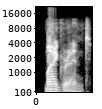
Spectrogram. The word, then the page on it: migrant: American English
